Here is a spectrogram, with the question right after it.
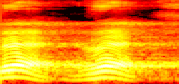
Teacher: प्रकंपित आप र कहेंगे, देखिए आपका जीभ जो है वो कंपन कर रहा है, नहीं तो र बोल के देख लीजिए, र तो जीभ कंपन कर रहा है ना, इसीलिए इसे प्रकंपित या लुंठित कहते हैं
